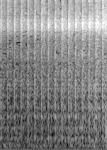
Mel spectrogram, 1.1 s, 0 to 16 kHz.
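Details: Extracorporeal shockwave therapy (Gymna Shockmaster 300; 2 bar, 15 Hz, 20 mm head, ultrasound gel) to the whole plantar fascia for medial arch pain; the patient curls his toes and squirms from the pain. Rapid, even rattle of pulses, about fifteen a second.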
